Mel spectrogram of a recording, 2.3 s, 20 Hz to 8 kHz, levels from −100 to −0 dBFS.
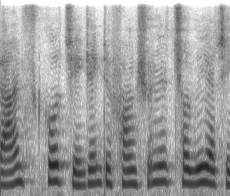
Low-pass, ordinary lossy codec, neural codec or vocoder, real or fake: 7.2 kHz; none; codec, 16 kHz in and 24 kHz out, 0.8 kbps, FocalCodec, streaming, 65536 codes; fake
